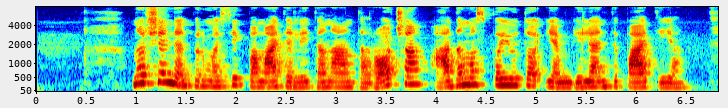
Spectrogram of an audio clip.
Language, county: Lithuanian, Alytus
